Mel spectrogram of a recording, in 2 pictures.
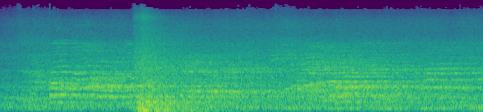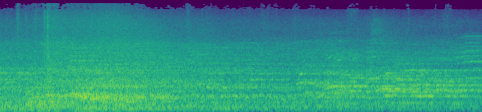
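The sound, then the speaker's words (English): Children shouting and playing while swimming at a public pool, their voices echoing in a steady, reverberant din with a couple of sharp splashes rising above the crowd noise. “You heard Chesapeake Bay waves, children swimming at a public pool, and water coming out of a fire hose.”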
